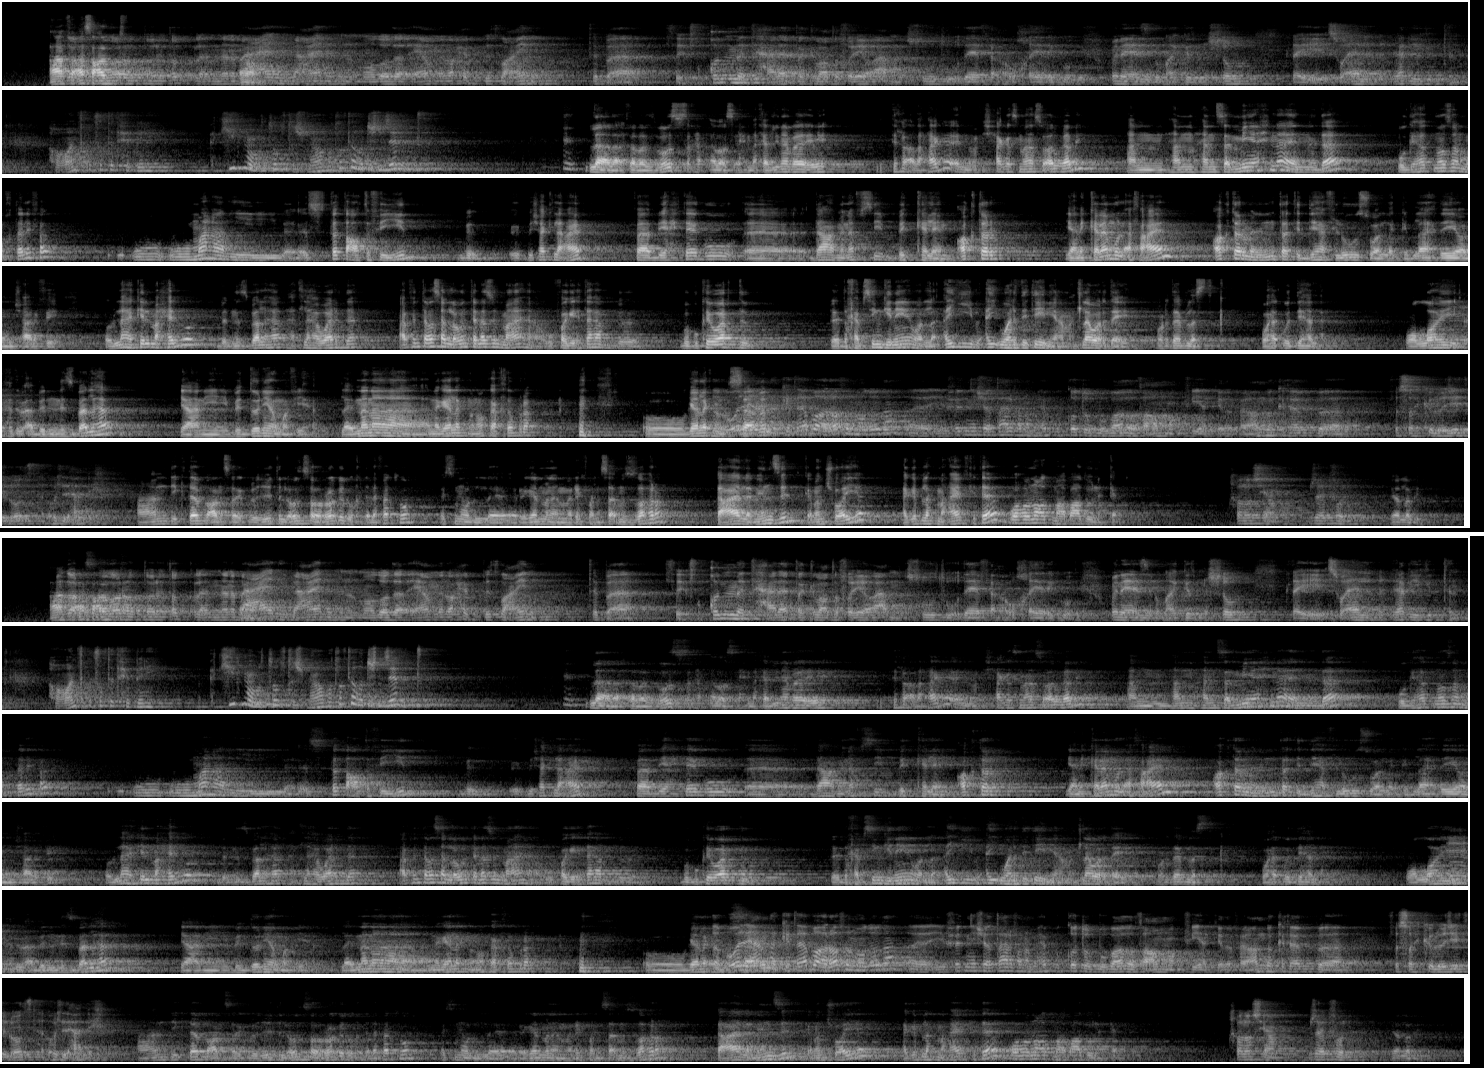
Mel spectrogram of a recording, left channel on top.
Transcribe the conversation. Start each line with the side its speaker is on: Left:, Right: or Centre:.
Left: أف-
Right: اجرب
Left: أسعد
Right: اجرب طريقتك لان انا بعاني
Left: اه
Right: بعاني من الموضوع ده يا عم الواحد بيطلع عينه تبقى في, في قمة حالاتك العاطفية وقاعد مبسوط ودافع وخارج و- ونازل ومأجز من الشغل تلاقي سؤال غبي جدا هو انت بطلت تحبني؟ اكيد ما بطلتش ما أنا بطلت ما كنتش نزلت
Left: لا لا خلاص بص خلاص احنا خلينا بقى ايه نتفق على حاجة ان مفيش حاجة اسمها سؤال غبي هن... هن... هنسميه احنا ان ده وجهات نظر مختلفة و... ومع ال- الستات عاطفيين ب... ب- بشكل عام فبيحتاجوا آه، دعم نفسي بالكلام أكتر يعني الكلام والافعال اكتر من ان انت تديها فلوس ولا تجيب لها هديه ولا مش عارف ايه قول لها كلمه حلوه بالنسبه لها هات لها ورده عارف انت مثلا لو انت نازل معاها وفاجئتها ب... ببوكيه ورد ب 50 جنيه ولا اي اي وردتين يا عم هات لها ورديه ورديه بلاستيك وه- واديها لها والله
Right: <laughs>
Left: هتبقى بالنسبه لها يعني بالدنيا وما فيها لان انا انا جاي لك من واقع خبره <laughs> وجاي لك
Right: طب
Left: من المستقبل
Right: قول لي عندك كتاب اقراه في الموضوع ده آه، يفيدني عشان انت عارف انا بحب الكتب وبقعد اتعمق فيها كده فعندك كتاب آه، في سيكولوجية الانثى <laughs> قول لي عليه
Left: عندي كتاب عن سيكولوجية الأنثى والراجل واختلافاتهم اسمه ال- الرجال من المريخ ونساء من الزهرة تعالى ننزل كمان شوية هجيب لك معايا الكتاب وهو نقعد مع بعض ونتكلم
Right: خلاص يا عم زي الفل
Left: يلا بينا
